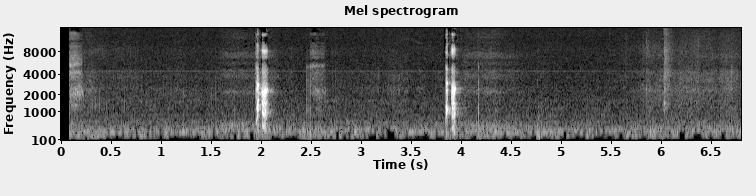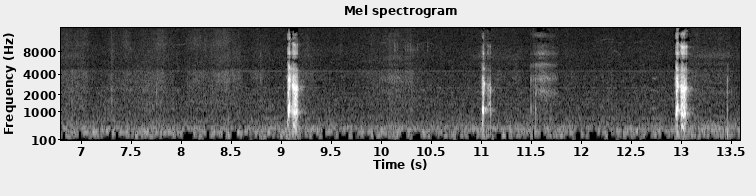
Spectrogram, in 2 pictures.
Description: One day old Squeaker has the hiccups.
